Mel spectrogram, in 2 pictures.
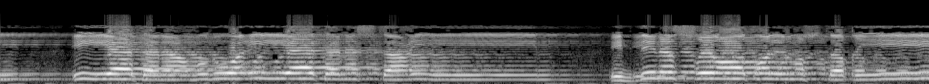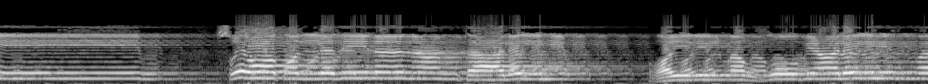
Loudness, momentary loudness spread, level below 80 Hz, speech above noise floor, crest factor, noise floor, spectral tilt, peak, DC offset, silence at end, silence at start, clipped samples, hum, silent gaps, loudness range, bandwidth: -9 LUFS; 14 LU; -50 dBFS; 24 dB; 10 dB; -33 dBFS; -3 dB/octave; 0 dBFS; under 0.1%; 0 s; 0 s; 2%; none; none; 5 LU; 11 kHz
